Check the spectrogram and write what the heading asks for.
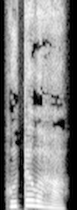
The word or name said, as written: ಹಿತಾವಹ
